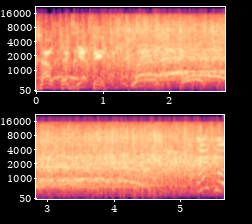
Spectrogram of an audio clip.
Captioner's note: cheers and applause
